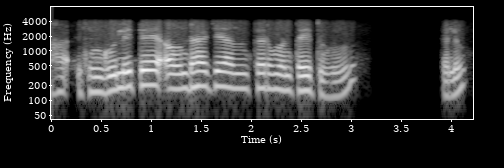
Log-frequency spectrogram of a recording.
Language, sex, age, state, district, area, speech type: Marathi, male, 30-45, Maharashtra, Hingoli, rural, conversation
